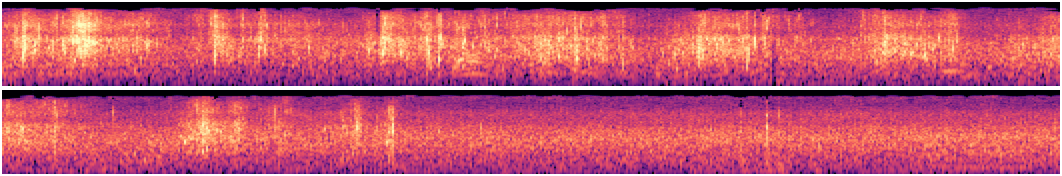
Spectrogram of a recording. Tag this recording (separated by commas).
Speech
